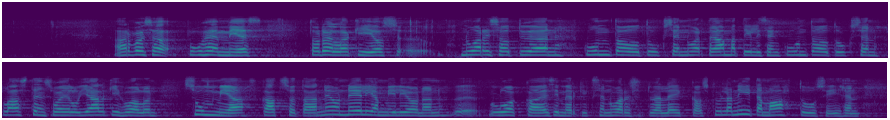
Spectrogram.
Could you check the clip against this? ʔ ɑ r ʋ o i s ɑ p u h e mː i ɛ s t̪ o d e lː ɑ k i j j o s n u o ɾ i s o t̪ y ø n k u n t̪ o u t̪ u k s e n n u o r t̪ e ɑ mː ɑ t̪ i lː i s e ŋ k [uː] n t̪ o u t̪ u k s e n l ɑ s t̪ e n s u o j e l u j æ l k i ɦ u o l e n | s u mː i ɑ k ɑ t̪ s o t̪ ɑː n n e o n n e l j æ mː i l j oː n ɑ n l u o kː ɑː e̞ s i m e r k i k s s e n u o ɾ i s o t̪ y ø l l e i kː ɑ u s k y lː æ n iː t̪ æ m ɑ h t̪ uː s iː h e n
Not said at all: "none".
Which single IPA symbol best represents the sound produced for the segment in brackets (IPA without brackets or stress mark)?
u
